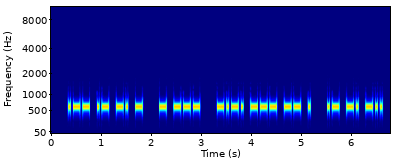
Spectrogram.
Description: Morse code, heard as a keyed tone, about 25 wpm, 600 Hz. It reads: WANT TO COME AND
